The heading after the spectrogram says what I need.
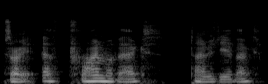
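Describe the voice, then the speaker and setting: A man speaking through a face mask, giving an informal calculus lesson in a halting way, thinking aloud as he goes. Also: medium pitch, little pitch movement, creaky. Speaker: math teacher.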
